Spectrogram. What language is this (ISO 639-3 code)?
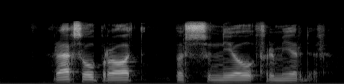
afr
